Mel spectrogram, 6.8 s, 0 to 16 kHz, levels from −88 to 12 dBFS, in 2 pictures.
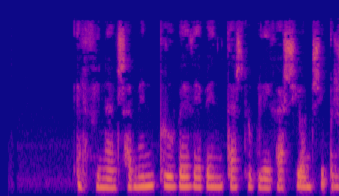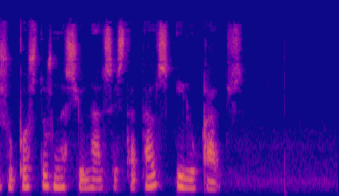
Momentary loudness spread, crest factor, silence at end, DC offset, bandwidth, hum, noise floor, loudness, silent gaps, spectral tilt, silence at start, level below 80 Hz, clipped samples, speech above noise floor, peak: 8 LU; 18 dB; 1 s; under 0.1%; 11 kHz; none; -65 dBFS; -29 LUFS; none; -4.5 dB/octave; 0.75 s; -76 dBFS; under 0.1%; 36 dB; -12 dBFS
